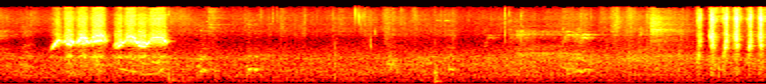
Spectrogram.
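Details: Six-week-old Border Collie puppies playing together; two shrill, wavering squeals come early in quick succession, then faint scuffling and a final burst of rapid clicking taps.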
